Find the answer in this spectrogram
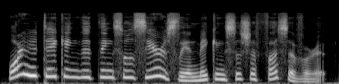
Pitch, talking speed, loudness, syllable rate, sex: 280 Hz, 265 wpm, -17 LUFS, 6.8 syllables/s, female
